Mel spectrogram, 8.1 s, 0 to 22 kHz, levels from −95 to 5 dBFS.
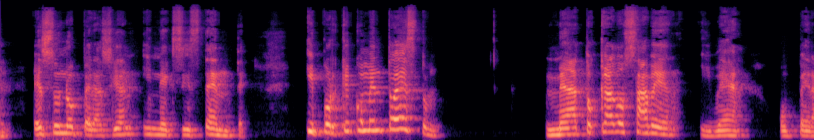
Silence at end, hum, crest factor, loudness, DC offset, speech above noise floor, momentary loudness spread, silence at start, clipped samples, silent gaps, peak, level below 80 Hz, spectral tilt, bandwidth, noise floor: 0 s; none; 18 dB; -19 LUFS; under 0.1%; 58 dB; 12 LU; 0 s; under 0.1%; none; -2 dBFS; -60 dBFS; -5 dB/octave; 18.5 kHz; -76 dBFS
